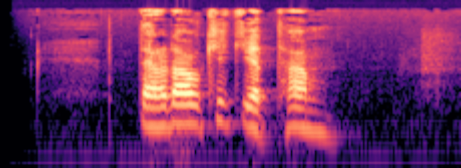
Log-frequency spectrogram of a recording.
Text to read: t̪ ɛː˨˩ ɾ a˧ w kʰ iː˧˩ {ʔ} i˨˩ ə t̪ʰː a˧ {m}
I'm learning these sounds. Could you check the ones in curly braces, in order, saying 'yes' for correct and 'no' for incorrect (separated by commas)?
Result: no, yes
